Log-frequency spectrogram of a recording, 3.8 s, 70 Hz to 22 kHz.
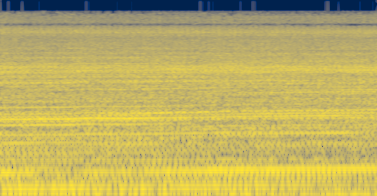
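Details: BMW E92 M3 S65 V8 at 65,600 miles, oil changed 300 miles earlier: loud steady idle with a fast, light top-end tick at a constant rate; louder cold, still present warm. Cause not yet found.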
